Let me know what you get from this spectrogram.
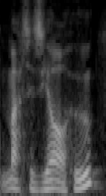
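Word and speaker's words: Matisyahu: This is from an artist from recent times in the last couple of years called Mattis Yahu, which is the Ashkenazi Hebrew or Yiddish pronunciation of the biblical name of Matthew.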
